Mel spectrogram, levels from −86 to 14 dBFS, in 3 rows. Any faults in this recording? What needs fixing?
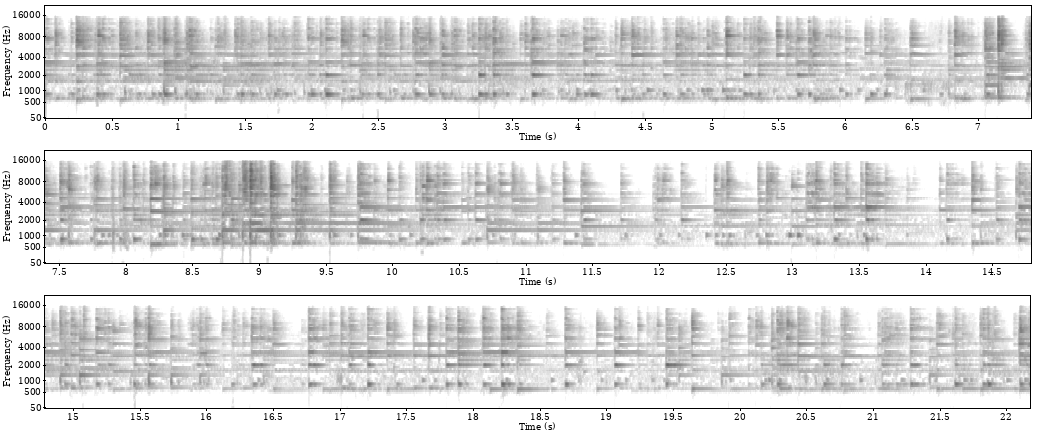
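A doubled audio track runs from the very start of the clip to 5.96 s. A second full-band copy of the sound trails the original by about two seconds at roughly 5 dB lower. It has no decay or room colour, and it cuts off abruptly at 5.96 s. On a spectrogram, every event in that stretch reappears as a fainter, identical shape two seconds later. The waveform shows matching envelope bumps and a sharp drop in density at 5.96 s. The likely cause is a second, slower capture path or an edit that left an out-of-step copy mixed in. To prevent it, route the source through a single capture path and check edits for stacked duplicate regions before export.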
